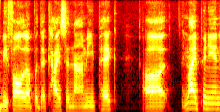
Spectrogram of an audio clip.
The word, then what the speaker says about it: Kai'Sa: So like it's going to be the Casai. How do how do you pronounce that? It's it's Kai Kaisa.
